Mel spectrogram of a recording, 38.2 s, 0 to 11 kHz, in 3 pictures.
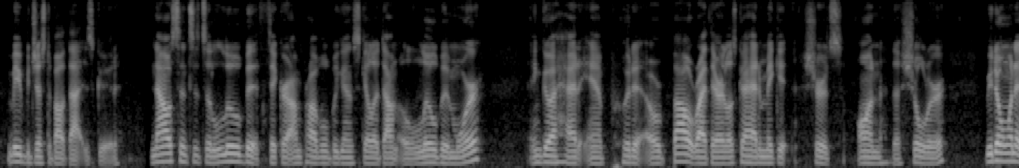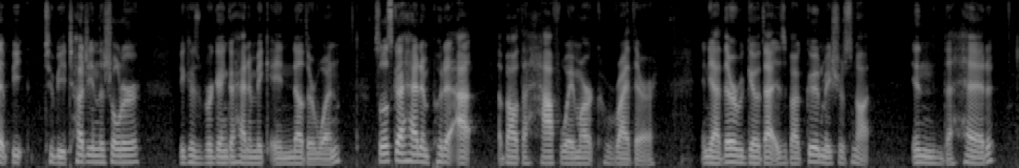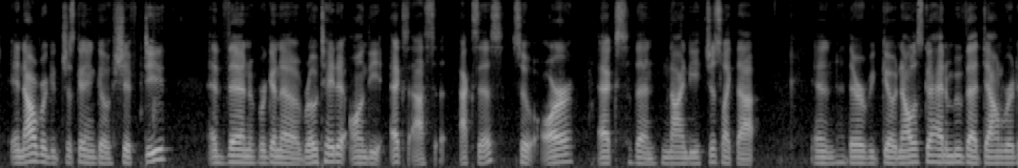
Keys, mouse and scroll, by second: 0.3-1.1 middle drag, 1.1-1.8 scroll down 3, 1.3-1.6 middle drag, 1.8 click, 2.4-3.2 middle drag, 3.2 Tab, 4.5 s, 5.2 click, 7.2 click, 8.5 click, 9.0 shift+middle click, 10.0 click, 11.2 click, 15.0-16.7 middle drag, 16.7 click, 17.8 click, 19.2 click, 19.5 shift+middle click, 20.4 click, 21.3-22.3 middle drag, 22.3 click, 27.2 shift+d, 32.4 r, 34.6 middle click, 35.5-36.5 scroll up 3, 36.7 click.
